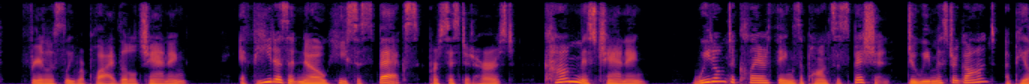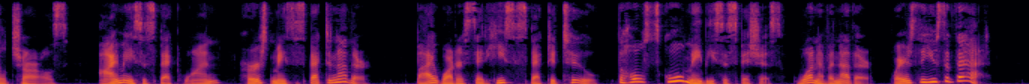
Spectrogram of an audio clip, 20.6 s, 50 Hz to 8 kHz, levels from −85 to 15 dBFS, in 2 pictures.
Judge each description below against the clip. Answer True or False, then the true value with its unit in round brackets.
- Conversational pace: True (155 wpm)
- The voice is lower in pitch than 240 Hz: True (140 Hz)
